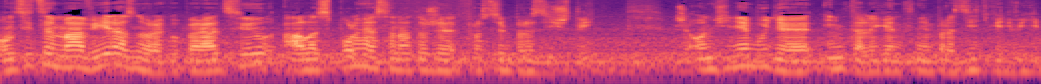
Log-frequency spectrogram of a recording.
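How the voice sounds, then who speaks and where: Amid noticeable background noise, a man with a medium pitch speaks at a very fast pace with lively intonation. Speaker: car podcast co-host. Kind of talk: casual chat. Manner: stammering.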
